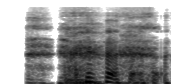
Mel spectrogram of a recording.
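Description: A voice imitates heavy, labored breathing: a short breath, a brief pause, then a longer drawn-out exhale with a raspy, groaning edge, fairly loud.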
